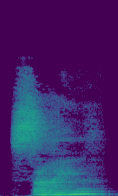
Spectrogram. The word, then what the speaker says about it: sign: Also, if G plus N occurs at the end of a word, the G is usually silent. Okay, so this is sign, this is a line.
